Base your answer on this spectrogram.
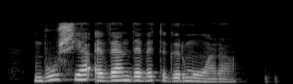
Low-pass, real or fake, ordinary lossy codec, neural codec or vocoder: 7.2 kHz; real; MP3, 96 kbps; none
